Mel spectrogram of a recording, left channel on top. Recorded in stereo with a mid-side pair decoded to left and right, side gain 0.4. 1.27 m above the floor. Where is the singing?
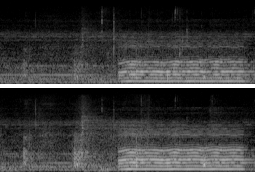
35° right, 1.4 m.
